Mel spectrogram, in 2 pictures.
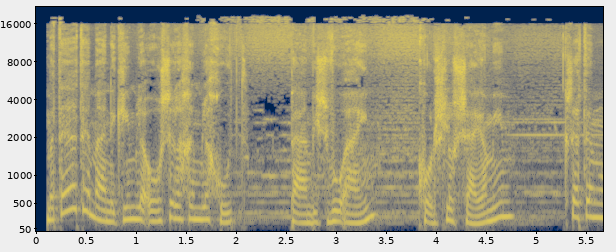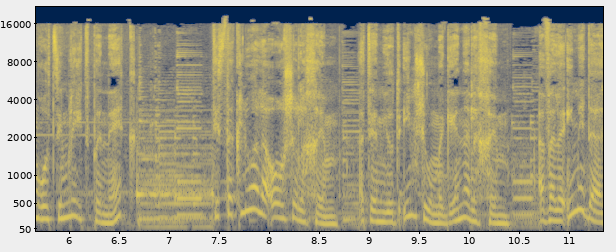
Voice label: HB F commercial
